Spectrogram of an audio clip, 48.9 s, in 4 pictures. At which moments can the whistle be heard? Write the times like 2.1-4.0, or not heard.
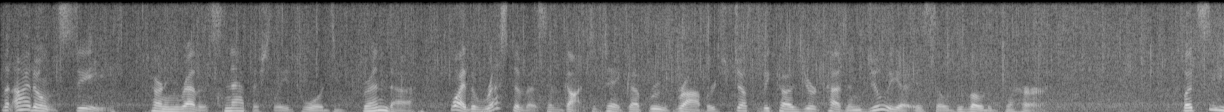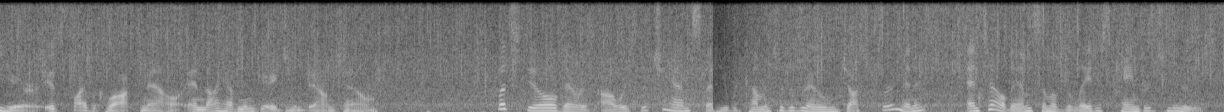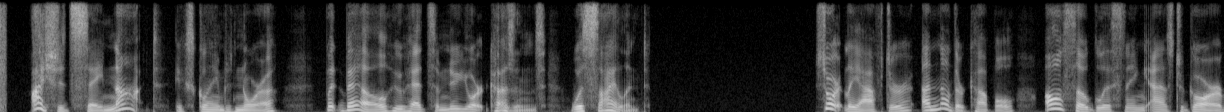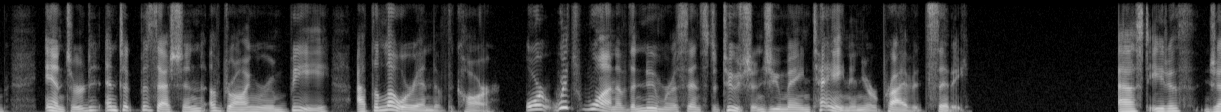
not heard.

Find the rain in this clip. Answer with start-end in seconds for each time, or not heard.
0.0-24.6.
